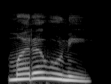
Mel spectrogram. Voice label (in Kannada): "ಮರವಣೆ", Kannada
